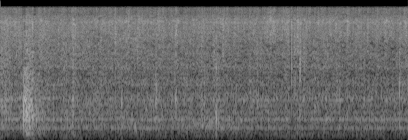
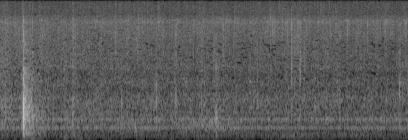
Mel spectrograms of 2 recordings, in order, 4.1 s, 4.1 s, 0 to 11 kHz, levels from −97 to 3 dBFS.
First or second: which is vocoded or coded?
first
